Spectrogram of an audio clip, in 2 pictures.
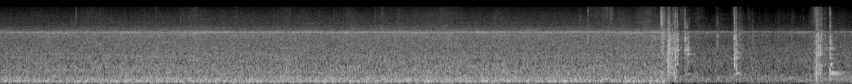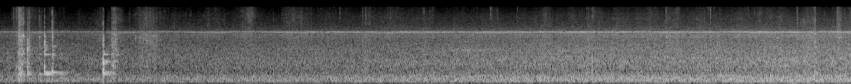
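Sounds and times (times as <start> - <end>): constant high whine: 0.0 - 17.0
noisy background: 0.0 - 17.0
sharp ringing knocks: 8.1 - 9.8.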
